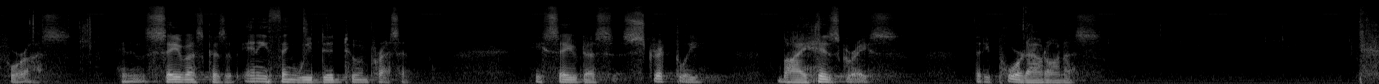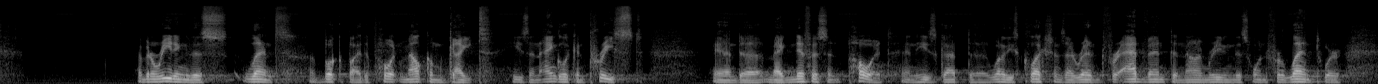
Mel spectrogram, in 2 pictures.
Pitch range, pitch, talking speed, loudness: 95-115 Hz, 105 Hz, 145 wpm, -31 LUFS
